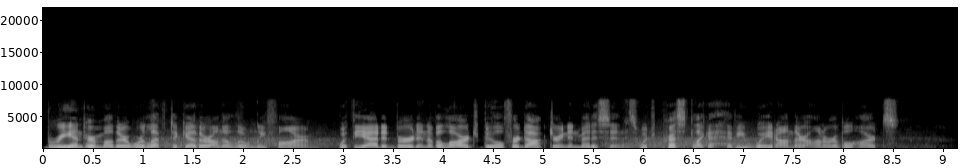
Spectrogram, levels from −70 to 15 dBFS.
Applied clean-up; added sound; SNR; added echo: none; Crowd; 17 dB; none.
